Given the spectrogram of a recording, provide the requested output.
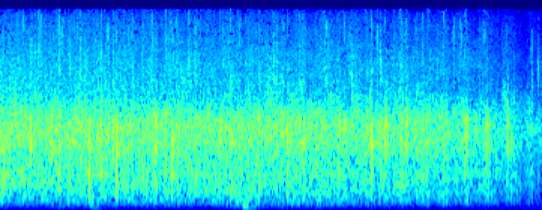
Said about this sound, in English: How about a nice round of applause for our students and their support?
